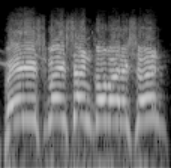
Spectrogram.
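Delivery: high, loud officer's demand; commanding demand. Acted. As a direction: call out like a captain. Captain demands his son.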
